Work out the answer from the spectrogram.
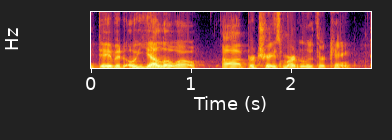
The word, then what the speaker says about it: Oyelowo: and uh david oley how do you pronounce his last name david oh yellow i believe that's how you actually pronounce his last name david oyelowo uh portrays martin luther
